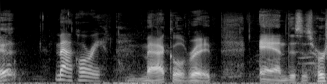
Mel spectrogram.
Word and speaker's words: McElreath: And we're here with, and I've been saying her name wrong all this time. Say it. McElreath.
